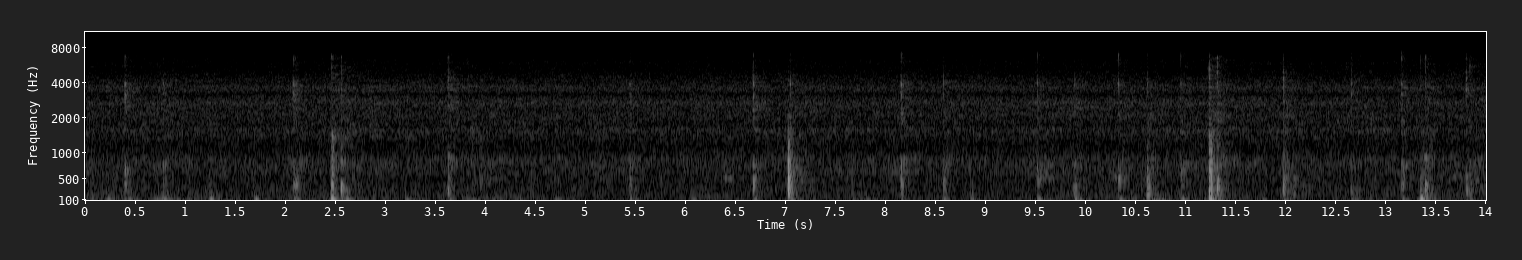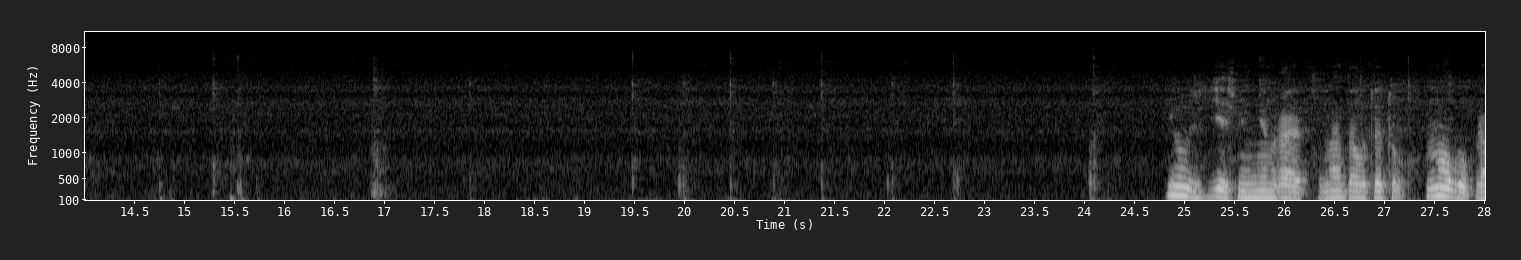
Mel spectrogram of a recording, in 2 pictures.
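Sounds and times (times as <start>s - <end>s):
faint hiss: 0.0s - 28.0s
computer mouse clicking: 0.3s - 0.9s, 2.0s - 2.8s, 3.6s - 3.9s, 6.6s - 7.2s, 8.1s - 8.8s, 9.5s - 14.0s, 14.7s - 15.8s, 16.8s - 17.1s, 19.4s - 22.9s, 24.0s - 24.3s.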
